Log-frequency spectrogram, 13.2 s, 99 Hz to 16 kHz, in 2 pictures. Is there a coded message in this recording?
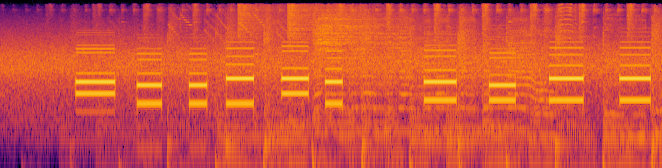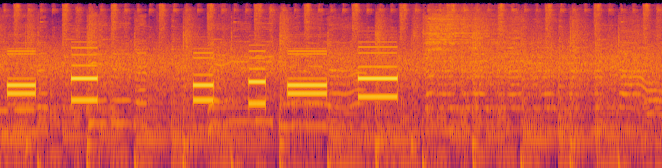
Yes: DTMF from 0.8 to 10.6 s, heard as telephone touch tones, dialled by hand, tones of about 280 ms, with a squelch burst at the end. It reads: 0113#2 5466*6 42*9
